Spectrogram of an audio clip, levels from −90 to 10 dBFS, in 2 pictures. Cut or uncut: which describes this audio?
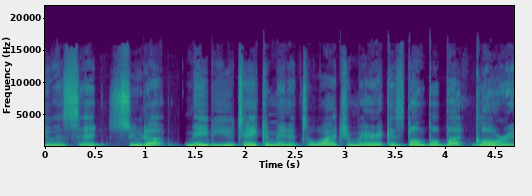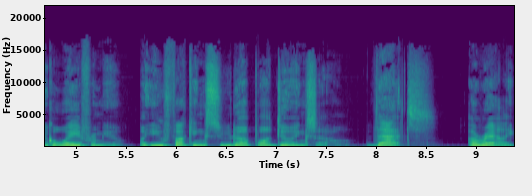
cut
